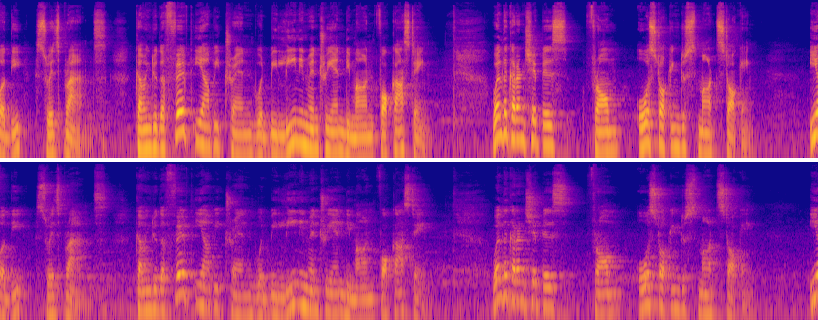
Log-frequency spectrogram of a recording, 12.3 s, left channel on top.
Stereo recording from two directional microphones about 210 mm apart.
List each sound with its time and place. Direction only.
0.0 s speech: 30° left (ahead or behind)
6.7 s a sound: 30° left (ahead or behind)
8.9 s speech: 35° left (ahead or behind)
